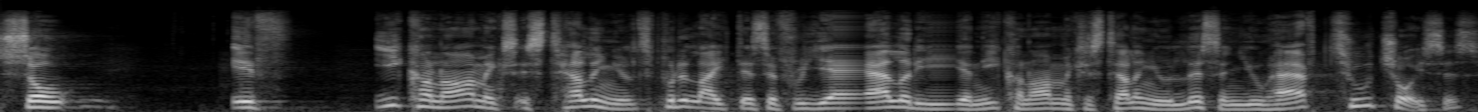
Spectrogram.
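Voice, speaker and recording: In a Swiss German accent, a man talks at a fairly quick pace with ordinary pitch variation on a very clean recording with a silent background. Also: fairly high pitch for a man. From Switzerland (German-speaking). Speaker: podcast host, kettlebell coach. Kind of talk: casual interview chat. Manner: animated.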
